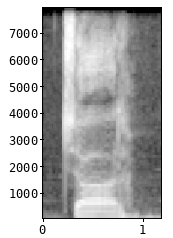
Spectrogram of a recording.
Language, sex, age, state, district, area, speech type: Urdu, male, 18-30, Uttar Pradesh, Ghaziabad, rural, read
